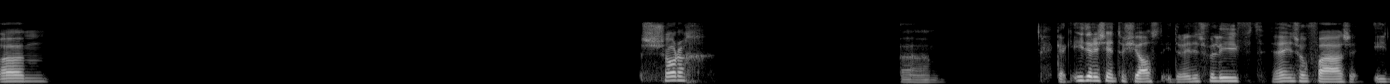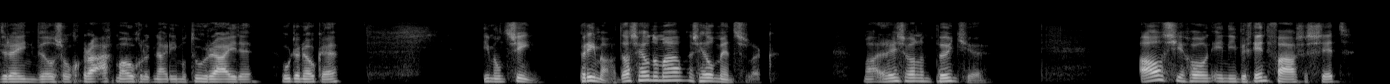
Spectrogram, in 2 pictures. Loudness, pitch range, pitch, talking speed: -24 LUFS, 120-150 Hz, 130 Hz, 110 wpm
